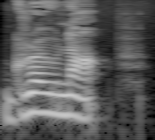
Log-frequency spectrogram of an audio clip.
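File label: "grown up", British English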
